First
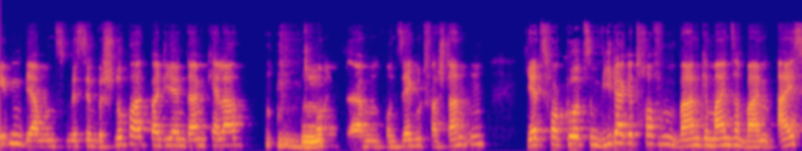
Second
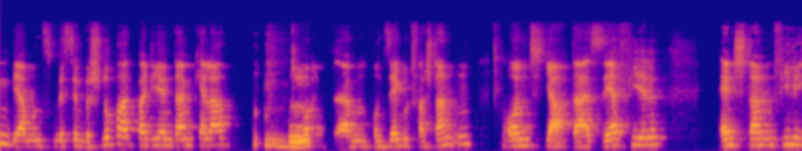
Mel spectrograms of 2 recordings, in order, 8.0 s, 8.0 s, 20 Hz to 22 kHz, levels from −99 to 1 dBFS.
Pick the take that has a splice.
second; 1 cut; at 4.9 s

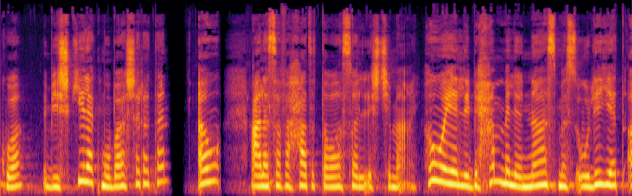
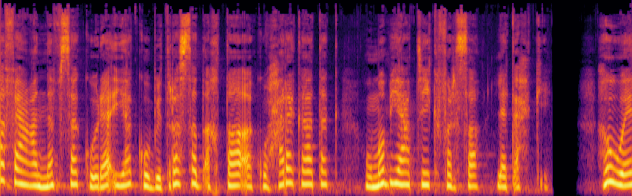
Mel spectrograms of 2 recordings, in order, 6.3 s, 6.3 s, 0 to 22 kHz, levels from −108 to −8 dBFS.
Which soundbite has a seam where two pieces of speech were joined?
first; 1 cut; at 4.2 s

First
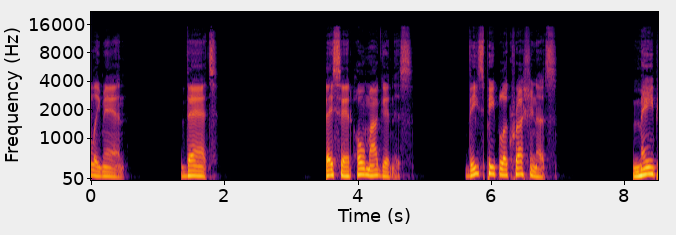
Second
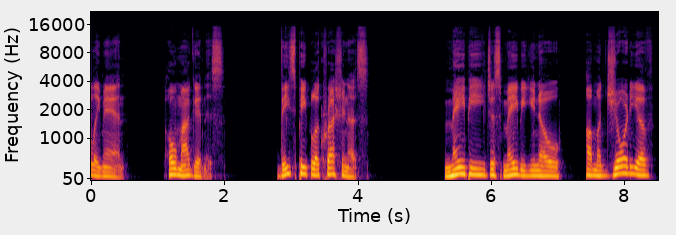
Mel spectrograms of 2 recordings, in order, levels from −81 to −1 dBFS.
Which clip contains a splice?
second; 1 cut; at 1.1 s

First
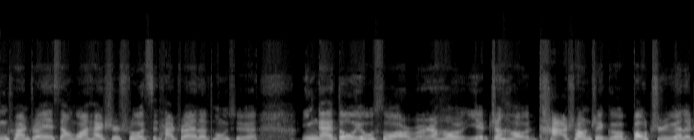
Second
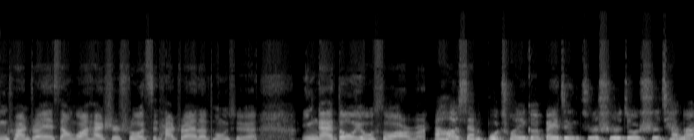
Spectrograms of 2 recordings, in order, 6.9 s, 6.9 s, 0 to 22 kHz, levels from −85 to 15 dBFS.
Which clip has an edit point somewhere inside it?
second; 1 cut; at 4.3 s

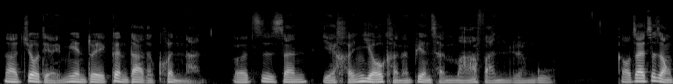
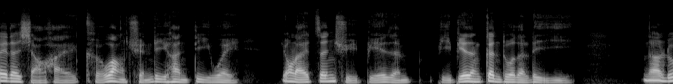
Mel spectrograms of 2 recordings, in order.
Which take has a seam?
first; 1 cut; at 3.1 s

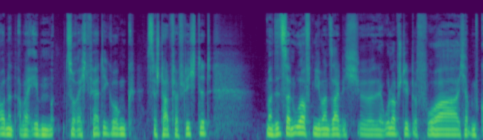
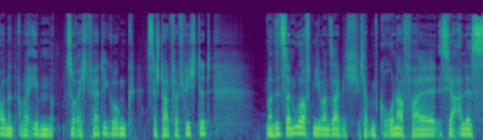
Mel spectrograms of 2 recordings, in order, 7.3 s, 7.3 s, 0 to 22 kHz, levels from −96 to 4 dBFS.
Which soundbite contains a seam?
second; 1 cut; at 5.4 s

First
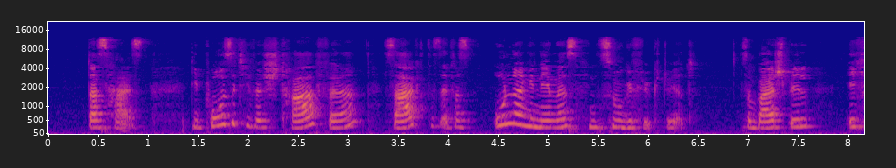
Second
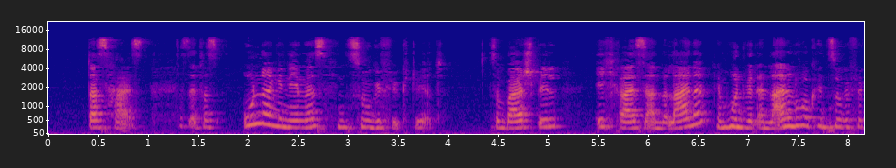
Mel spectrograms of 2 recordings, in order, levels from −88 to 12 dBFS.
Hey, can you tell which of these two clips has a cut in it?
second; 1 cut; at 1.3 s

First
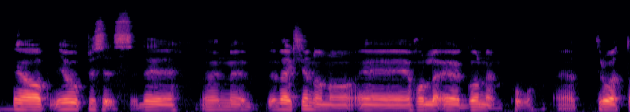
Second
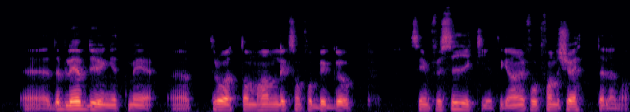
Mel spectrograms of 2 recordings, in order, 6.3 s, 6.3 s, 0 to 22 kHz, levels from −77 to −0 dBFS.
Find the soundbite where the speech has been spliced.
second; 1 cut; at 1.6 s

